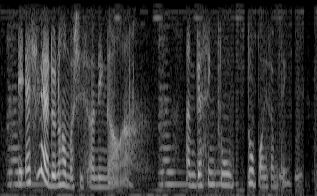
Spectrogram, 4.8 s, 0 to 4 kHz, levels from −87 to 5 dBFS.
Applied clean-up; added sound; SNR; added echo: none; Bowed string instrument; 17 dB; none.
